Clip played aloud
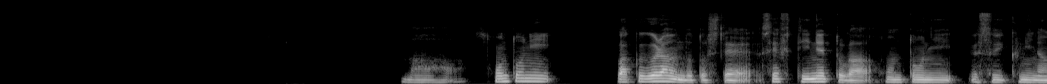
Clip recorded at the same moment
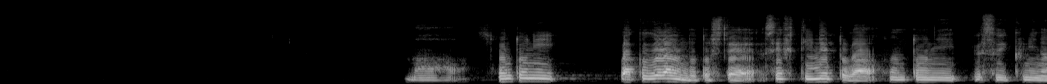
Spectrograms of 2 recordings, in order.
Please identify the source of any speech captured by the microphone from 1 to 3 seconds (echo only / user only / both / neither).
neither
